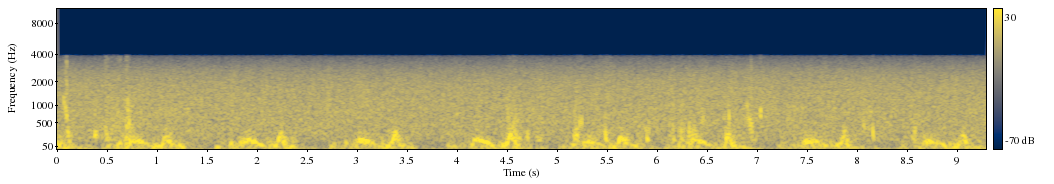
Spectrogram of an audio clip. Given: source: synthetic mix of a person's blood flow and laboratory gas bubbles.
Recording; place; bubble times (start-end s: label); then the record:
Doppler ultrasound of blood flow; precordium
0.03-0.17 s: bubbles
0.35-0.84 s: bubbles
4.46-4.87 s: bubbles
5.14-5.29 s: bubbles
5.42-5.54 s: bubbles
5.84-5.97 s: bubbles
6.12-6.50 s: bubbles
6.63-6.76 s: bubbles
6.87-7.08 s: bubbles
8.04-8.20 s: bubbles
8.50-8.63 s: bubbles
From the record:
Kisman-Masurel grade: 223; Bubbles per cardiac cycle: several, 3 to 8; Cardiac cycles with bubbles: 10 to 50%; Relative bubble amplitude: loud (0.450 to 0.775); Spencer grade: 2 (many but less than half of the cardiac periods contain bubble signals, singularly or in groups); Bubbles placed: only in the low amplitude regions of the cardiac cycle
